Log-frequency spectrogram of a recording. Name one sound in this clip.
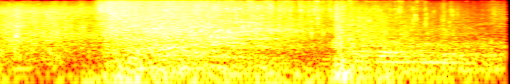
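A heavy blow lands with a loud crash.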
